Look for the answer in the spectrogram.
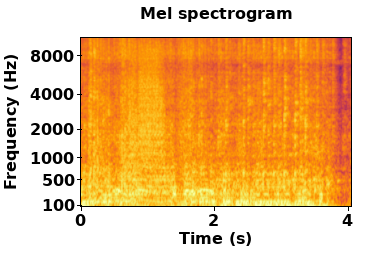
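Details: Harley-Davidson V-twin after wire harness repair, started by tapping a sticking starter relay: deep, uneven lope with strong low thump, rising and settling with the throttle, running cleanly without knocks or misses. Floats reportedly sticking, gas from overflow.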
